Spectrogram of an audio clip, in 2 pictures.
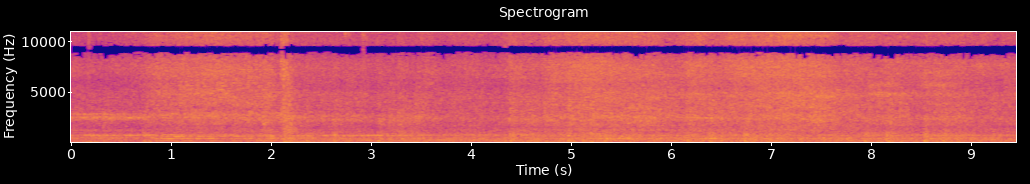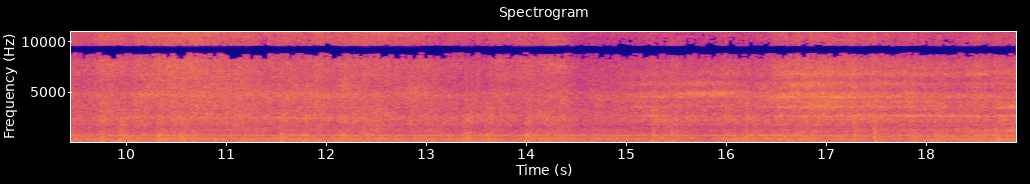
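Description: Sotetsu Line electric commuter train running along the platform, with the steady rumble and clatter of its wheels on the rails and a motor whine rising slightly in pitch in the first few seconds.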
